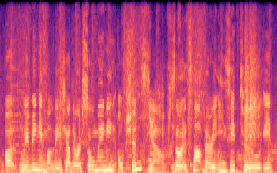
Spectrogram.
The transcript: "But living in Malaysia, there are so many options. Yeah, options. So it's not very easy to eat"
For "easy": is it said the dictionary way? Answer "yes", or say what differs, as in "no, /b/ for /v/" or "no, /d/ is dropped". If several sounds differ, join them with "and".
yes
